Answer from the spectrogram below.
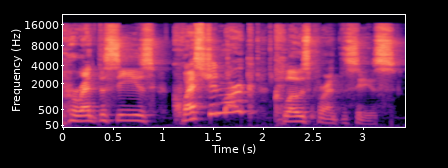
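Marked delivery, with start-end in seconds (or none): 1.1-1.9 "question mark" pitched sharply up; questioning lift. Pretend. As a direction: say "question mark" as a high rising question. Reads punctuation aloud as a question.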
